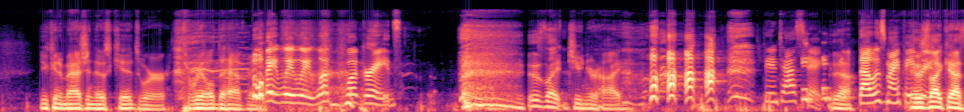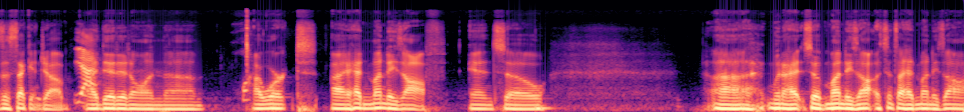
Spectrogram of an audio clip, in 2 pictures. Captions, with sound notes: You can imagine those kids were thrilled to have me. -[chuckles] Wait, wait, wait, what grades. -It was junior high. -[laughs] Fantastic. That was my favorite. -It was as a second job. I had Mondays off and so since I had Mondays off,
